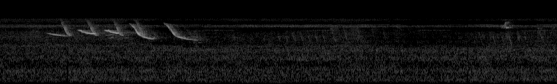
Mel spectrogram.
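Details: Female lined seedeater recorded at Itatiba, São Paulo, Brazil, on 9 December 2016 at 11:20 with a Panasonic HDC-HS80; five quick high descending chip notes in a short burst, then steady background hiss.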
